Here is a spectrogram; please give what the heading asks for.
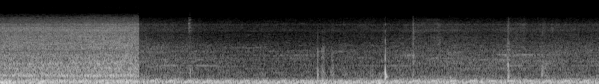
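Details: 1968 GMC V8 at hot idle in gear after an oil cooler was installed; oil pressure just under 30 psi, previously 14–15 psi; steady, even low rumble after a brief fan rush, no knocks or misses.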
